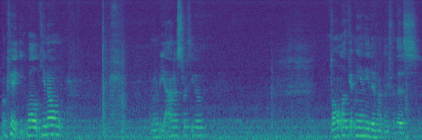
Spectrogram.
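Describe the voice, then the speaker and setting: A woman's voice: low-pitched, normal speed. A woman playing a rambling, indignant, eccentric elderly grandmother in a grandma voice, repeating herself in improvised comedy. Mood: defensive, confessional. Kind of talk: improvised comedy role-play. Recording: roomy, noisy, distant mic.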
